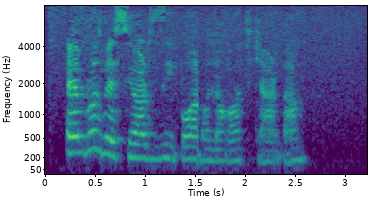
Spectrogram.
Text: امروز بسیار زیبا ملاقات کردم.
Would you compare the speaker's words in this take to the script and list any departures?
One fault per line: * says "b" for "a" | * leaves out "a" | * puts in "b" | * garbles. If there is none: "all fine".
all fine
